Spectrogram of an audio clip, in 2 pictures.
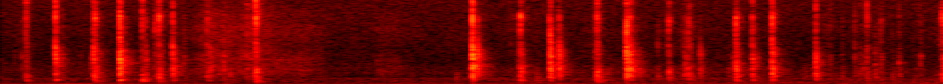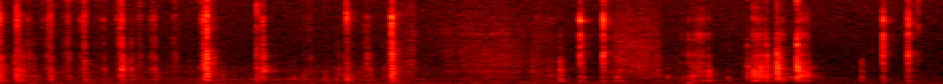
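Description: Fingertips and long nails type slowly on a cream plastic ergonomic computer keyboard with hollow keys. It makes a steady run of short, bright, hollow clicks with no ring, over a faint low background hum.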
